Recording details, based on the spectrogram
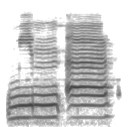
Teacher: Dia mengalir sebagian. Tidak ditahan, tidak digunakan, dibaca dengan jelas, hanya bunyi nun sukunnya dialirkan sebagian. Min a, jadi bukan min a, atau bukan juga min a, ya. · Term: tawasut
